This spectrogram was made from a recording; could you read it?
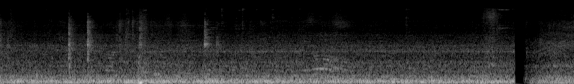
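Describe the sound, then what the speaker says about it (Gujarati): Inside an Italian railway station, a steady low rumble of trains and station noise continues without pause, with a faint murmur of activity and a brief drop near the end. "તો ઇટલીના ટ્રેન સ્ટેશન કંઈક આવા હોય છે."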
